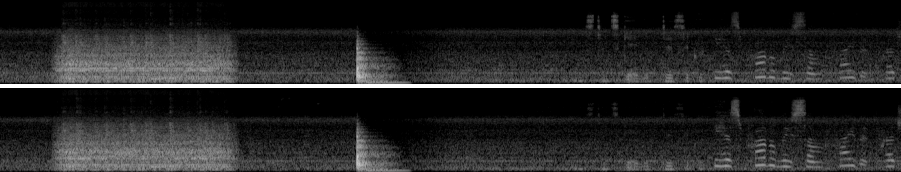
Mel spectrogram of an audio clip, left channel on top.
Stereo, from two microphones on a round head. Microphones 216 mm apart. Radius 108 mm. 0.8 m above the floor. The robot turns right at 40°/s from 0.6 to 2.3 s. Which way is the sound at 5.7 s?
50° left (ahead or behind).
